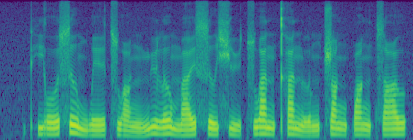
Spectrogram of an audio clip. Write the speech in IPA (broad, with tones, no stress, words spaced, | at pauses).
pʰjo˧˥ʊ̯sɹ̩˥˩ mwe˧˥ɪ̯t͡swɑ˨˩ŋ my˥˧lɤ˥˩ma˧˥ɪ̯ sɹ̩˧˥ɕy˨˩t͡swa˥˧n kʰa˥˩nlʊ˧˥ŋʈ͡ʂɑ˥˧ŋ pɑ˥˩ŋt͡sɑ˥ʊ̯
